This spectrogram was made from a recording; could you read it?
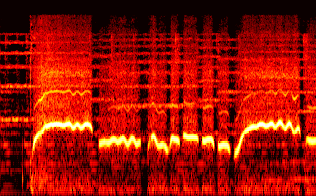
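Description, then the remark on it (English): Someone whistles a song melody, opening with a rising swoop into a held note, then a run of short separate notes, and finishing with another sliding, sustained phrase. “Can you whistle it again?”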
